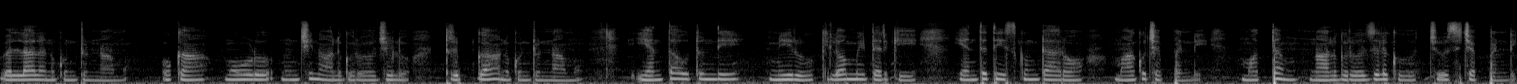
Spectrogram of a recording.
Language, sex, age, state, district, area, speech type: Telugu, female, 18-30, Andhra Pradesh, West Godavari, rural, spontaneous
